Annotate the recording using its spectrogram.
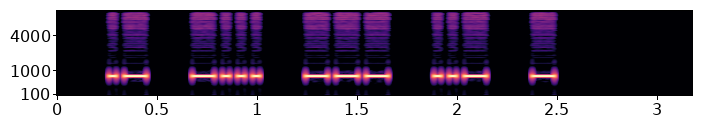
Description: Morse code, heard as a keyed tone, about 32 wpm, spaced as for 23 wpm, 800 Hz. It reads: ABOUT
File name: QSOs / QSOs-mp3s / WD0BGP 1@30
